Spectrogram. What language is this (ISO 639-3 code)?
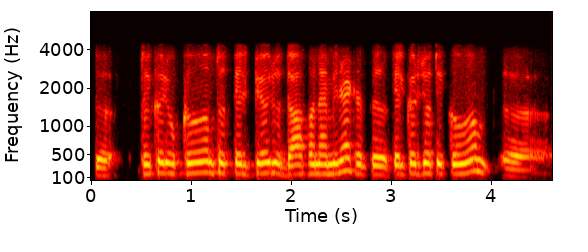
kas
